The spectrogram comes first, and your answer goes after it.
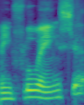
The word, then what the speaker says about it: influência: Se eu quiser pronunciar influência, eu coloco acento, senão fica influencia.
